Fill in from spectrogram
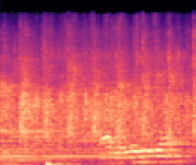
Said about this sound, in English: So shall we give a clap offering to our Lord God?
